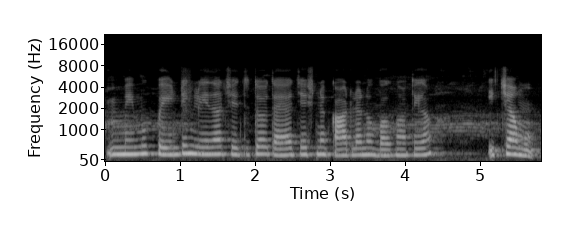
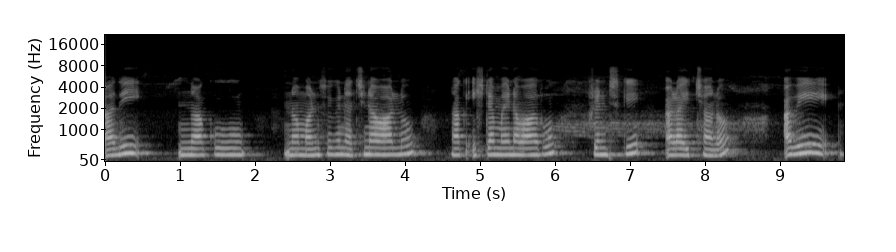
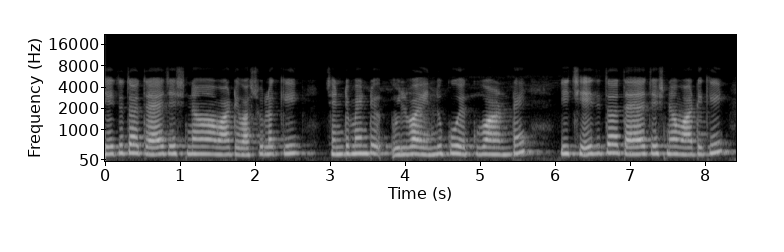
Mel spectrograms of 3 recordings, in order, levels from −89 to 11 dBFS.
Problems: background sounds at intervals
